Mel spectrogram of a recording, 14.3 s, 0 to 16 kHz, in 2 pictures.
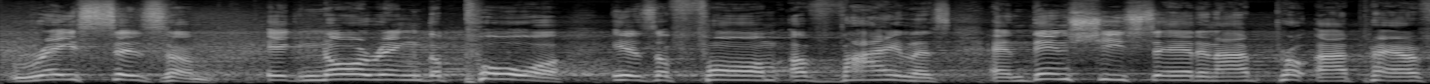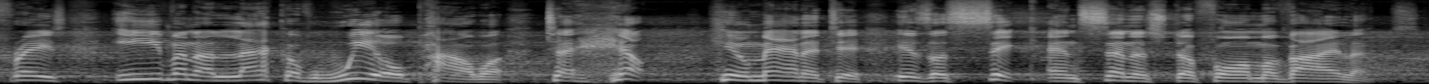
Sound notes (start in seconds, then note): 0.8 applause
